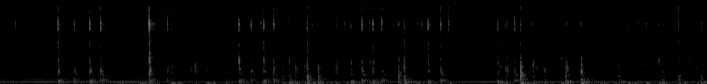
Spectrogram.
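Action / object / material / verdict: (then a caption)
tap / plastic laptop keyboard keys / plastic / none. Fingertips tap quickly on the dark grey plastic chiclet keys of an ASUS laptop keyboard. The result is a fast run of short, bright clicks with a brief pause near the five-second mark, over a faint steady low hum.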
